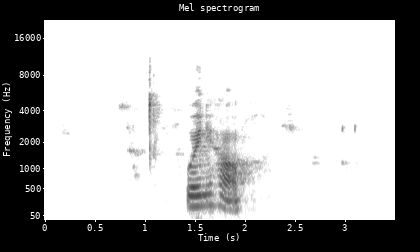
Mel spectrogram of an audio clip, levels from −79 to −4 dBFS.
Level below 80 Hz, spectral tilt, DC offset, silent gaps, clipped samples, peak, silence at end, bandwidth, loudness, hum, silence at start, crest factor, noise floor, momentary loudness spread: -86 dBFS; -4 dB/octave; under 0.1%; none; under 0.1%; -10 dBFS; 1.05 s; 11.5 kHz; -33 LUFS; none; 0.85 s; 26 dB; -81 dBFS; 26 LU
